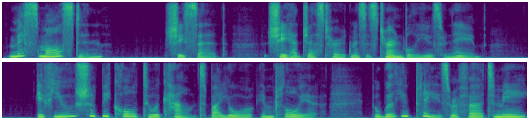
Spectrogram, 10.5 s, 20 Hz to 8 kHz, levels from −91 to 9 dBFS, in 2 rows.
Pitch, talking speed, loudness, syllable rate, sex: 230 Hz, 155 wpm, -17 LUFS, 4.7 syllables/s, female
